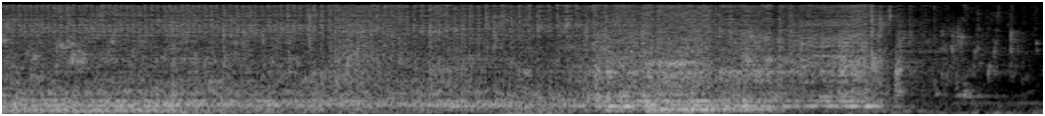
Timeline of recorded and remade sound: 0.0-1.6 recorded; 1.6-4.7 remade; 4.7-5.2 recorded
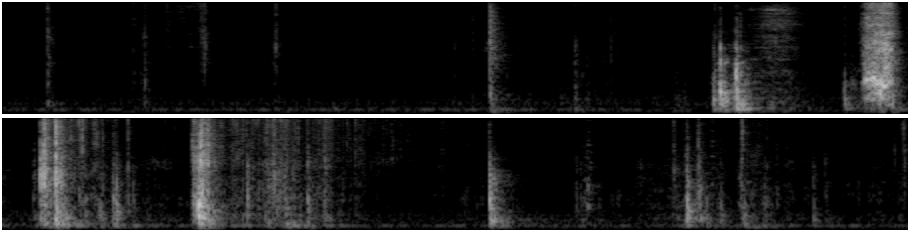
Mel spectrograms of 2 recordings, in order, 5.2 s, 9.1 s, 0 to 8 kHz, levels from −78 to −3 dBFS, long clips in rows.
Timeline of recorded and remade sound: 0.0-3.2 recorded; 3.2-4.5 remade; 4.5-9.1 recorded

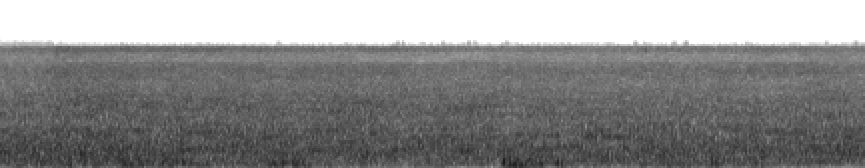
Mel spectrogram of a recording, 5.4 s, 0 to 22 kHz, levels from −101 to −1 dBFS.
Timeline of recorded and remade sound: 0.0-0.8 recorded; 0.8-3.9 remade; 3.9-4.5 recorded; 4.5-5.4 remade

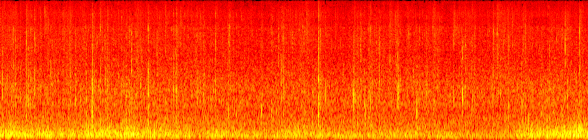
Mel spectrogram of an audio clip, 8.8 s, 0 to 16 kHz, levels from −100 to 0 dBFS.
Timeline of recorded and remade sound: 0.0-8.8 recorded

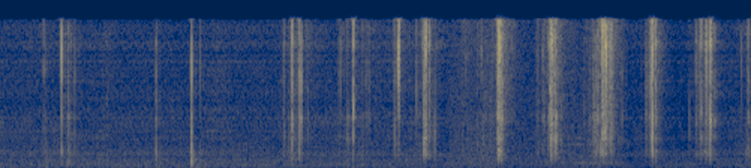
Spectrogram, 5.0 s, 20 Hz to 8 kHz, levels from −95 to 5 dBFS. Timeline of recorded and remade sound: 0.0-3.0 remade; 3.0-4.2 recorded; 4.2-5.0 remade

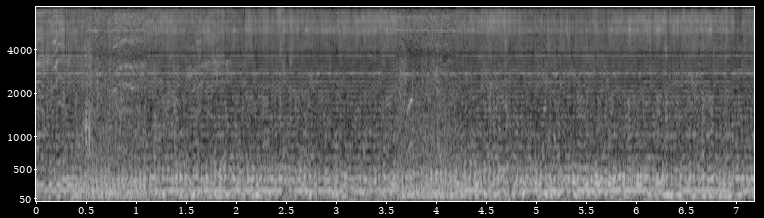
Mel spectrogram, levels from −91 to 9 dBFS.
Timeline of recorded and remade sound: 0.0-0.5 remade; 0.5-1.1 recorded; 1.1-3.6 remade; 3.6-4.2 recorded; 4.2-7.2 remade

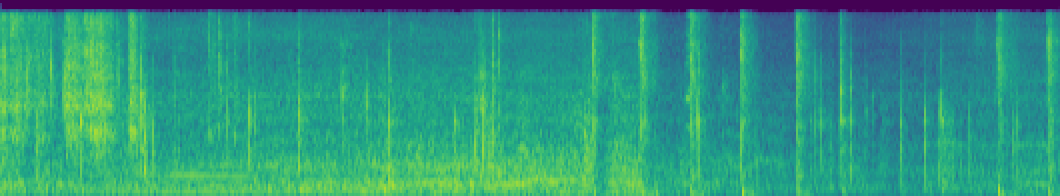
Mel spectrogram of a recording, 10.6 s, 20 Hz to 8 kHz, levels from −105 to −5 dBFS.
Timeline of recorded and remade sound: 0.0-4.7 recorded; 4.7-5.7 remade; 5.7-7.7 recorded; 7.7-10.6 remade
